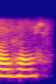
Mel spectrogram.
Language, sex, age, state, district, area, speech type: Assamese, female, 18-30, Assam, Majuli, urban, conversation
